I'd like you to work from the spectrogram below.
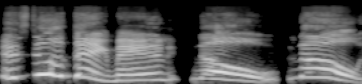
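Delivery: mock-cry like a clinging fan who can't let go; mock whiny newspaper. Mocking the New York Times clinging to Russiagate, fake-crying whine. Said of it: "continue to be like".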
